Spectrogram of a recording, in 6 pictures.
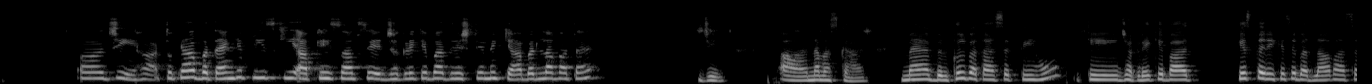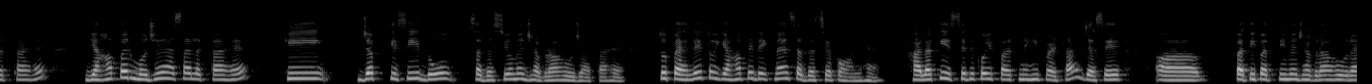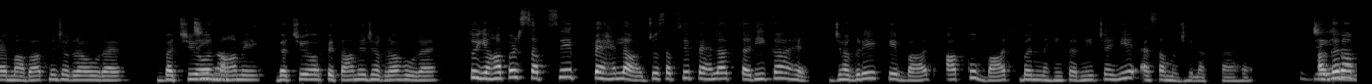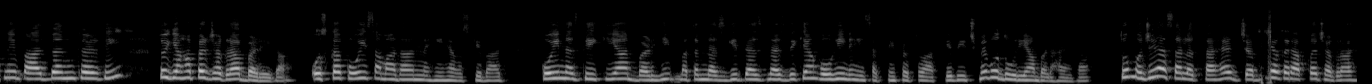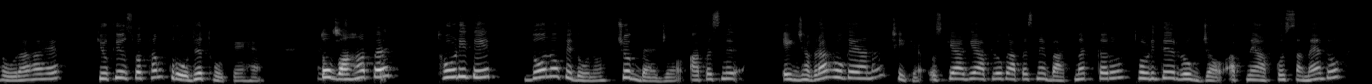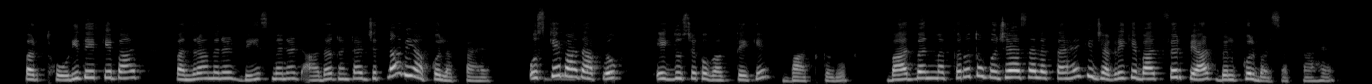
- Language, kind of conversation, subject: Hindi, unstructured, क्या झगड़े के बाद प्यार बढ़ सकता है, और आपका अनुभव क्या कहता है?
- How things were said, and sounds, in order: in English: "प्लीज़"; other background noise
